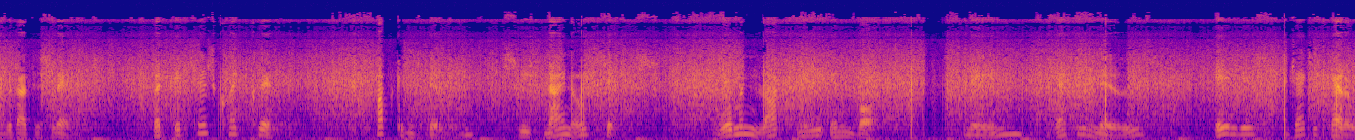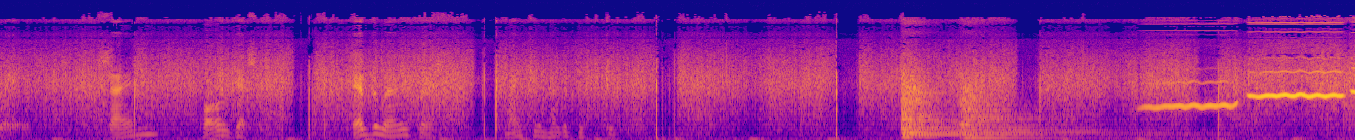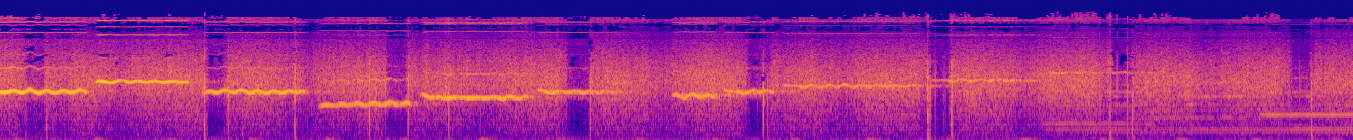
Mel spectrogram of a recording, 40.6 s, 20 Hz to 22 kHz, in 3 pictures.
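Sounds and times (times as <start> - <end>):
speech: 0.1 - 3.0, 3.8 - 6.5, 7.1 - 8.9, 9.6 - 11.6, 12.2 - 13.9, 14.6 - 19.9
soft orchestral backing: 22.6 - 25.5
whistled theme melody of a radio program: 24.9 - 33.0, 33.8 - 40.6.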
